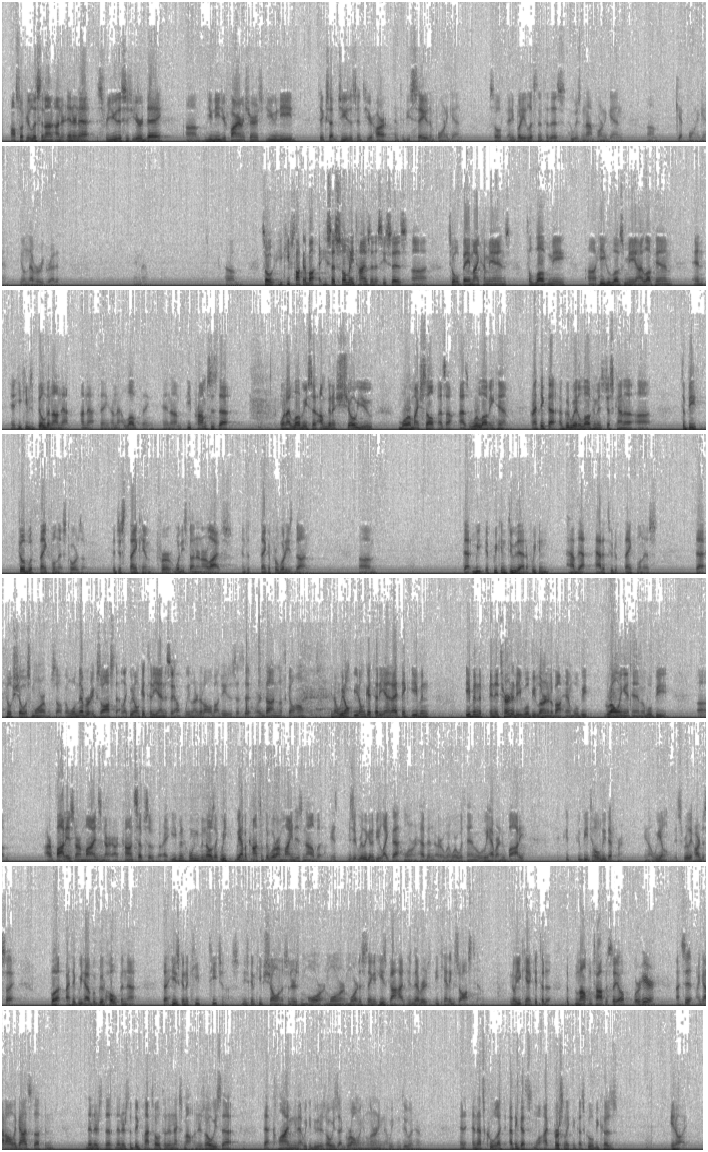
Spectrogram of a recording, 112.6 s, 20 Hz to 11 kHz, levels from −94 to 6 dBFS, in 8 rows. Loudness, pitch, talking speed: -19 LUFS, 85 Hz, 230 wpm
